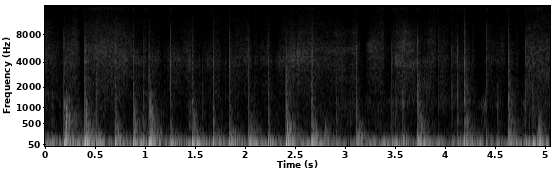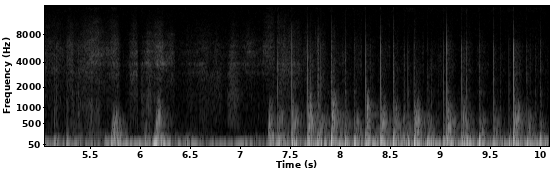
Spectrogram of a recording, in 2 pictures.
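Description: A thin, flat teal cardstock sheet held in front of the microphone is knocked and tapped with long nails and fingertips. The result is a fast, steady run of dull, low thumps with almost no ring, with a brief quieter patch in the middle before the tapping picks up louder and denser in the last few seconds.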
